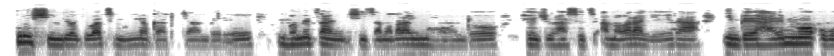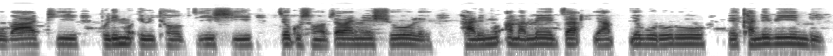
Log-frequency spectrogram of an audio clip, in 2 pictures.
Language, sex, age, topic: Rundi, male, 18-24, education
